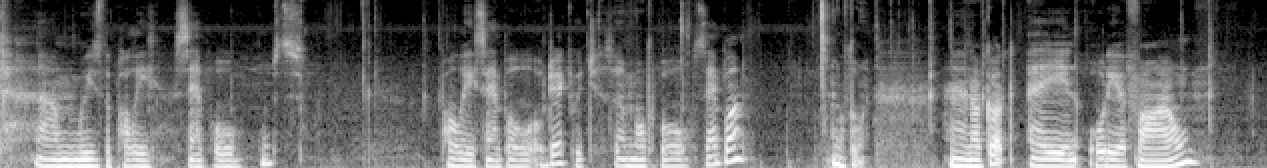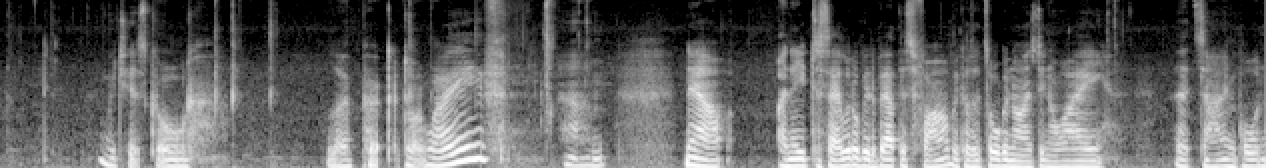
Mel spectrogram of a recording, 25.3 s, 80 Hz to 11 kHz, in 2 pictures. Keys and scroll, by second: 0.0-1.5 typing, 3.6-4.9 typing, 6.8 space, 8.7-10.7 typing, 11.8 shift+., 12.1 shift+w, 13.2 shift+BackSpace, 15.0 r, 15.4 c, 16.7-17.9 typing.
